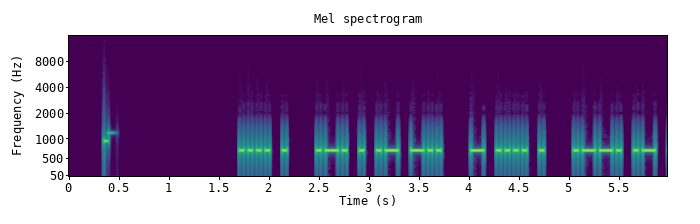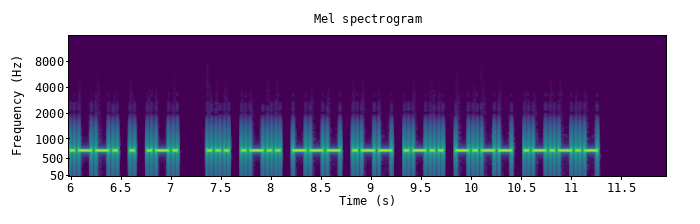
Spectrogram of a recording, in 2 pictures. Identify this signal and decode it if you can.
Morse code, heard as a keyed tone, about 28 wpm, 700 Hz. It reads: HE READ THE PAPER SLOWLY.
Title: Sentences from Top 1100 Words 28wpm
